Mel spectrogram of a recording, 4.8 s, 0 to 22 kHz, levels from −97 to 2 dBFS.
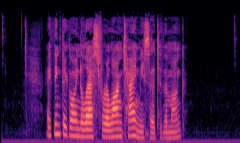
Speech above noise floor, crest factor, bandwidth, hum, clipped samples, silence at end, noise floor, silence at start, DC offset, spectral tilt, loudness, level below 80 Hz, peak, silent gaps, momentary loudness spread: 38 dB; 22 dB; 15.5 kHz; none; under 0.1%; 1.2 s; -64 dBFS; 0.65 s; under 0.1%; -2 dB/octave; -24 LUFS; -62 dBFS; -4 dBFS; none; 19 LU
